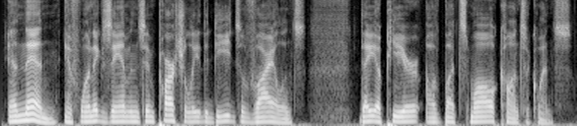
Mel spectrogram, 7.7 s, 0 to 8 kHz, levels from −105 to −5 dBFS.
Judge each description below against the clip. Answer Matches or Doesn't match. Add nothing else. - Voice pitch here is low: Matches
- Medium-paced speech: Doesn't match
